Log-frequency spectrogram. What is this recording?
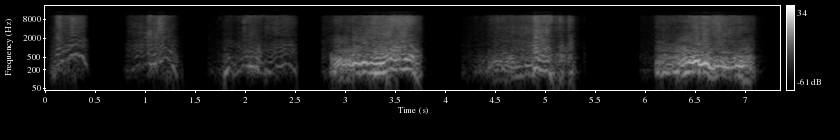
Two different zippers going up and then down.
backpack, bag, clothes, clothing, coat, jacket, luggage, undress, unzip, unzipping, zip, zip-down, zipper, zippers, zipping, zip-up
